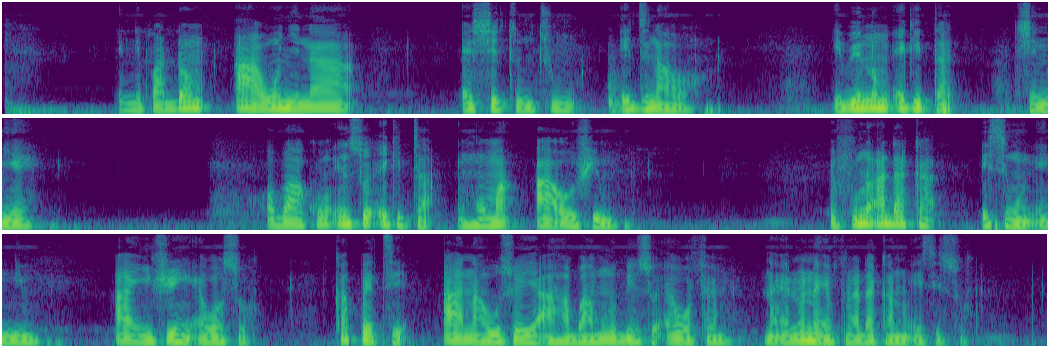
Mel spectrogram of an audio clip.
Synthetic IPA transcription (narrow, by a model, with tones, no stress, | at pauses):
n̩˨nĩ˨pʰa˨dɔ̃˦ma˦wɔ̃˦ɲĩ˨nãː˦ | ɛ˦ɕɛ˦tʰũ˨n˨tʰũ˦mæ˦di˦nã˨hɔ˦ | e˨bi˦nʊ̃˦me˦ki˨tʰa˨ | t͡ɕʰɪ˨nɪ̃˨ɛ˦ | ɔ˨baː˨kʰʊ˦n̩˦sʊ˦ʔɛ˦kʰi˨tʰa̰˨ŋ̩˨ɦʊ̃˦mã˦a˨ɔ˦ɕᶣe˦˨m | ɛ˨fu˦nʊ̃˦ʔa˦da˦kʰa˨ | e˦si˨wɔ̃˨næ˨nĩ˦m | a˨ɲ̩˨ɕᶣɾɪ̃˨nɛ˨wɔ˦sʊ˨ | kʰa˦pɛ˨tʰɪ˨ | a˨nã˨hʊ˦s̬ɛ˦jɛ˦ʔa˨ɦã˨baː˨mʊ̃˦nʊ̃˦bi˦n̩˦sʊ˦ʔɛ˦wɔ˨fɛ̃˦mnã˨ɛ˨nʊ̃˦nã˨ɛ˨fu˦nʊ̃˦a˦da˦kʰa˨nʊ̃˦ʔæ˨si˨sʊ˨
